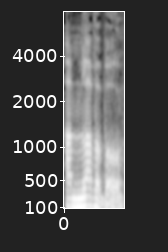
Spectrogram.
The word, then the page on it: unlovable: British English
